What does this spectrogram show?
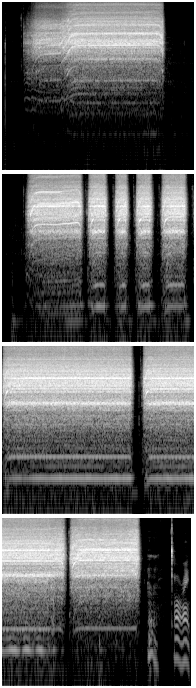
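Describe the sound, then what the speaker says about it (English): A power drill drilling through leather whines loudly in long bursts, stopping and restarting with several short quick pulses between sustained runs, close by. "you can really just drill right through it."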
